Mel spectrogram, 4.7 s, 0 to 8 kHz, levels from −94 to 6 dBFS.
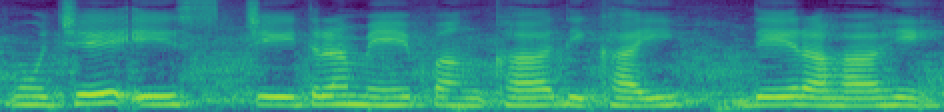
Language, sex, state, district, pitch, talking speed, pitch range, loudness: Hindi, female, Madhya Pradesh, Dhar, 215 Hz, 115 wpm, 205-225 Hz, -14 LUFS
